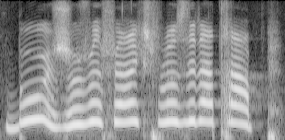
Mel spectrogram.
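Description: A woman's voice: very high voice, a little slow, dry recording, voice pushed up. A woman voicing a reckless, cocky young boy in a read-aloud story, teasing and brushing off danger. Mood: urgent. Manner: teasing, reassuring, bold.

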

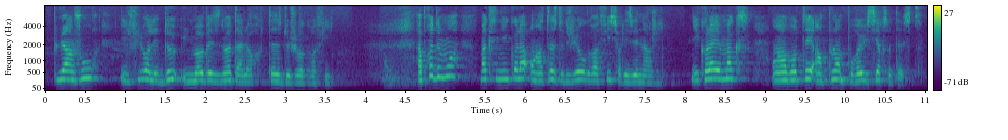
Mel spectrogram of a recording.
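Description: A woman reading a short school story aloud in a plain, even way. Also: a little high. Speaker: story reader.

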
